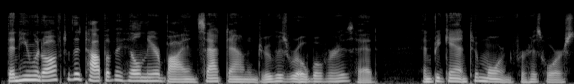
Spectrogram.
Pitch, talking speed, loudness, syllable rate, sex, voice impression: 145 Hz, 305 wpm, -21 LUFS, 6.2 syllables/s, female, feminine, middle-aged, tensed, powerful, slightly hard, clear, fluent, intellectual, elegant, lively, strict, sharp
